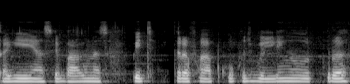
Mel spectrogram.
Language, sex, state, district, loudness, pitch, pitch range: Hindi, male, Uttar Pradesh, Budaun, -18 LUFS, 135 Hz, 135-140 Hz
